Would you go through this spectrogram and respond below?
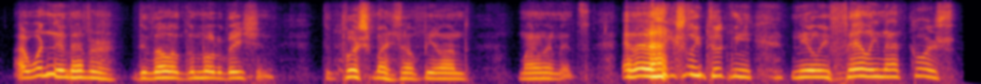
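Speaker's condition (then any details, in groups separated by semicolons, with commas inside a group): Cerebral palsy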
